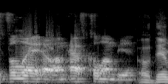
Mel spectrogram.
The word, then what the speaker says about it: Vallejo: out to eat it's it's always mispronounced but it's it's Vallejo I'm half Columbia oh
